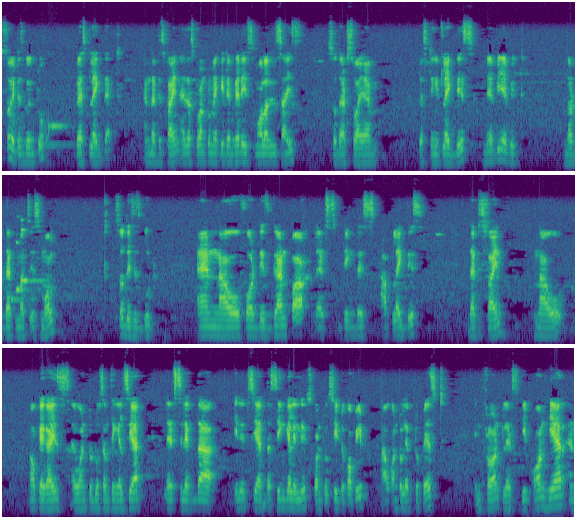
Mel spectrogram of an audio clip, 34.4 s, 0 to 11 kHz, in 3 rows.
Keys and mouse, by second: 4.4 click, 7.0 click, 16.6 click, 17.3 Up, 24.2 click, 29.3 ctrl+c, 29.8 click, 30.7 ctrl+f, 32.3 alt+shift+click.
